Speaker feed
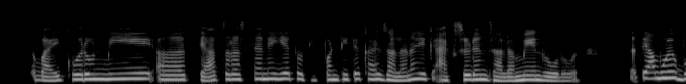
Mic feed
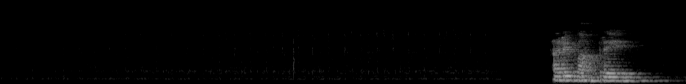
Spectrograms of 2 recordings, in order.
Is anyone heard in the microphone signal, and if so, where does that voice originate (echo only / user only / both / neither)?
user only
